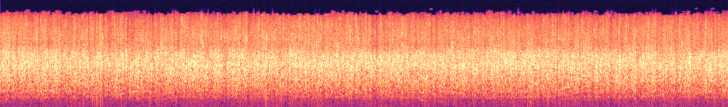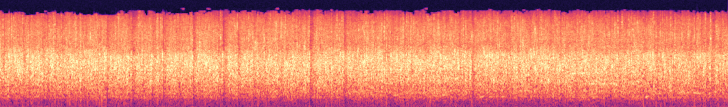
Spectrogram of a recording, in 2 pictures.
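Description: Theatre audience applauding steadily through a curtain call, a dense, even clapping with no break.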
